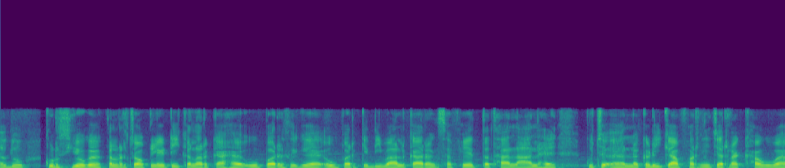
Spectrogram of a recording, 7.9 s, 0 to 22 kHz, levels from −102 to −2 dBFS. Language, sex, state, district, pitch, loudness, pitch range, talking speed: Hindi, male, Uttar Pradesh, Hamirpur, 150 Hz, -24 LUFS, 145-150 Hz, 185 wpm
